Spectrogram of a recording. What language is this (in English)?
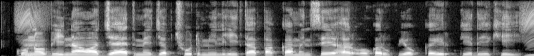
Chhattisgarhi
